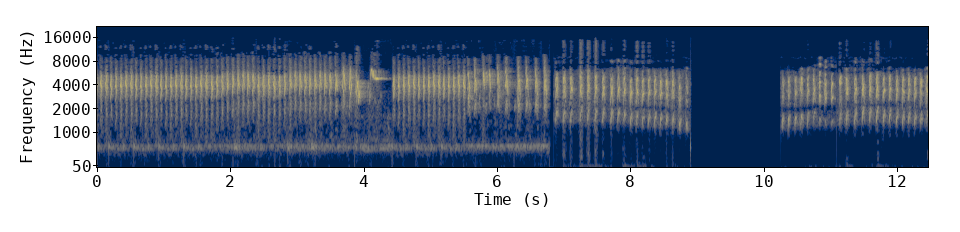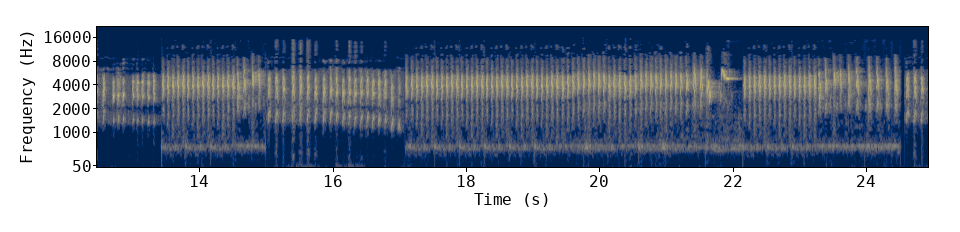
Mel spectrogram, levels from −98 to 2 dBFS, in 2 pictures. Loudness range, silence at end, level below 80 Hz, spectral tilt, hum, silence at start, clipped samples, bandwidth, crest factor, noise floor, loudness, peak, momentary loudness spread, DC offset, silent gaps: 5 LU; 0.05 s; -88 dBFS; 7 dB/octave; none; 0 s; under 0.1%; 15.5 kHz; 16 dB; under -90 dBFS; -21 LUFS; -8 dBFS; 4 LU; under 0.1%; 8.93-10.25 s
